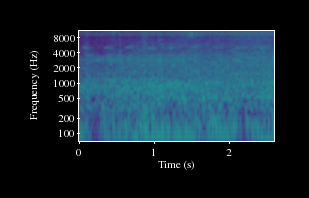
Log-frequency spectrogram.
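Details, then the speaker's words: Chinese folding fan with switch and regulator, which had not been running, powered with supply leads soldered directly to plus and ground during battery replacement: steady, even whirring hiss with no knocking or scraping; motor spins freely, healthy. "দেখেন আমার ফ্যানটি চলতে শুরু করেছে already. Switch দেওয়া ছিল বলে ফ্যানটি চলতেছে।"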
